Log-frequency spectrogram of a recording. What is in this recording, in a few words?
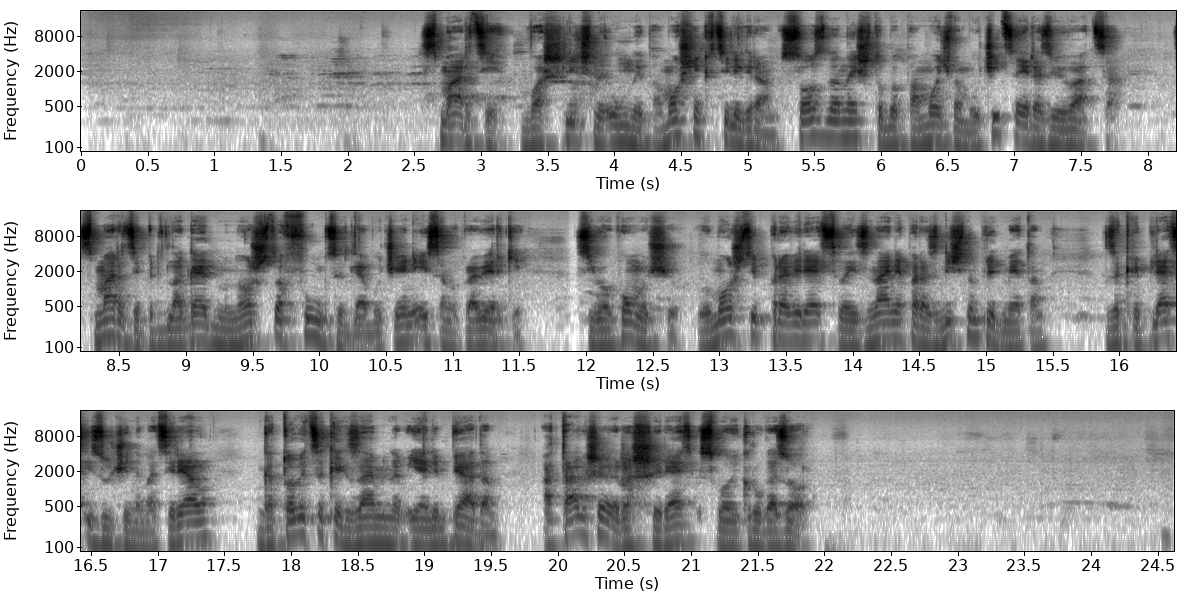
podcast voice; adobe audition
